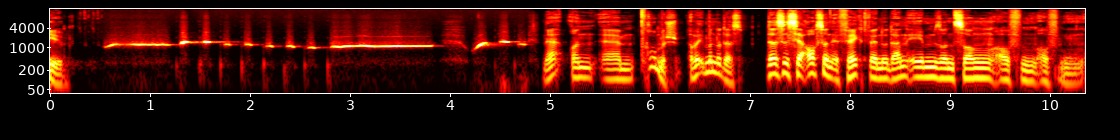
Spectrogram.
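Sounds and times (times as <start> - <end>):
speech: 0.0 - 0.2, 4.9 - 10.3
man whistling a lively tune: 0.6 - 4.9.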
